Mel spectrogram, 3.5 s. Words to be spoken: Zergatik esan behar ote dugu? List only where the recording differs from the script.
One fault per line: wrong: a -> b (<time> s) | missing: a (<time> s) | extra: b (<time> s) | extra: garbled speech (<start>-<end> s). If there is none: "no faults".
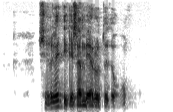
no faults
